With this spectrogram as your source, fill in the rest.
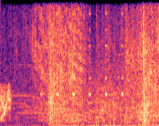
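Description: Loud rumbling action sounds from a video game play.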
